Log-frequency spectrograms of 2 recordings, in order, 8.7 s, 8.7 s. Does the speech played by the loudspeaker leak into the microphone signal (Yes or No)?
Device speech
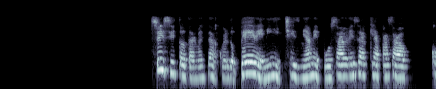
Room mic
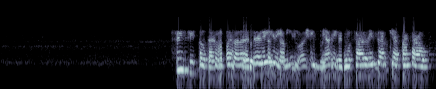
Yes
